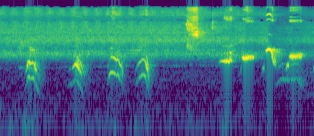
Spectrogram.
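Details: Common hill myna sharing a solo singing session with a white-rumped shama: soft downslurred whistles repeated about once a second, then louder flat whistles and sharp slurred notes at the end.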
